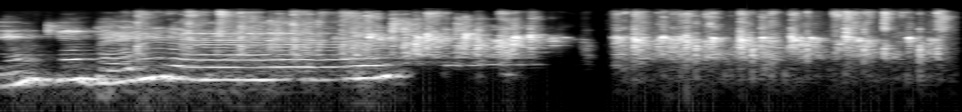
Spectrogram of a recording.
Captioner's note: audience applauding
